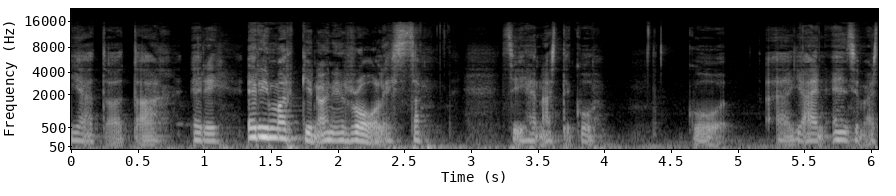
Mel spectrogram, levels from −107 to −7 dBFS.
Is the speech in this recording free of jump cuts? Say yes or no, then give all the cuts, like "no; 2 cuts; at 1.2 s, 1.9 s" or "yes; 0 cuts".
yes; 0 cuts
